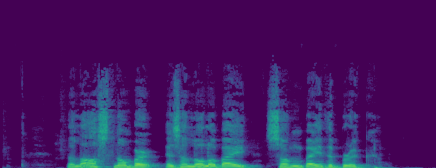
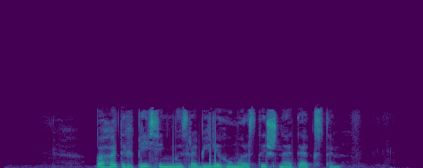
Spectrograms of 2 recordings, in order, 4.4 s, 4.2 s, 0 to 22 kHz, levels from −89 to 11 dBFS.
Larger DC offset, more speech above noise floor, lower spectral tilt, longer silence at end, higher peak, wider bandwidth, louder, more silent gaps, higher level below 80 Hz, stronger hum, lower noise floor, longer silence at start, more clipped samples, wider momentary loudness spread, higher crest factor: neither; first, 43 dB vs 38 dB; first, -6.5 dB/octave vs -4 dB/octave; second, 0.55 s vs 0.8 s; first, -4 dBFS vs -20 dBFS; first, 12.5 kHz vs 8.2 kHz; first, -19 LUFS vs -36 LUFS; neither; first, -50 dBFS vs -64 dBFS; neither; second, -61 dBFS vs -73 dBFS; second, 0.7 s vs 0.95 s; neither; about the same, 9 LU vs 9 LU; about the same, 14 dB vs 18 dB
